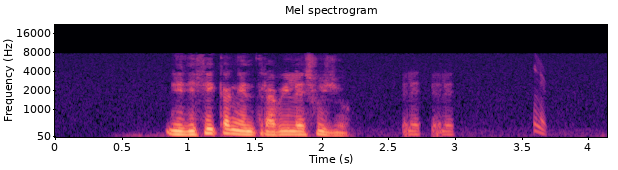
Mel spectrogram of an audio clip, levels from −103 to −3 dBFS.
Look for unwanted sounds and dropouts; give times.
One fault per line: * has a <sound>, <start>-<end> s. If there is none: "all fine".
* has a laugh, 2.6-3.0 s
* has a chirp, 3.6-3.7 s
